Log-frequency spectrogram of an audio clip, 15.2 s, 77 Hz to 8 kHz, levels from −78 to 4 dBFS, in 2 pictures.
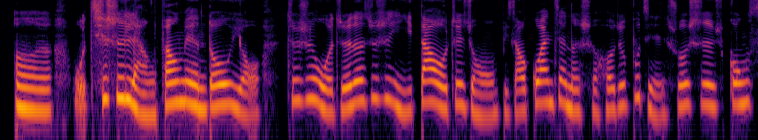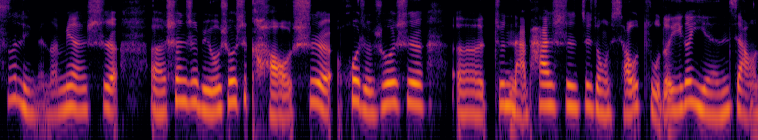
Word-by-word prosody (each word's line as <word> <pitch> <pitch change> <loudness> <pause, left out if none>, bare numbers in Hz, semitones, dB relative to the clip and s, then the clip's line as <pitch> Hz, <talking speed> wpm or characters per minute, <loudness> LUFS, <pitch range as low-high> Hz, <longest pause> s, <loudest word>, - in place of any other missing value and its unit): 呃， 210 -3 +5 0.2
我 - - -2
其 300 - +2
实 305 0 +6
两 200 -11 +5
方 255 +5 +6
面 250 -5 +6
都 245 +2 +5
有。 200 -2 -2 0.3
就 285 0 -4
是 295 +1 -2
我 225 -8 +3
觉 210 +4 +2
得 270 +2 +4
就 305 +2 -5
是 295 -1 -5
一 205 -5 -3
到 265 -2 +5
这 250 +3 -2
种 180 -5 -5
比 190 - -13
较 195 +2 -2
关 265 0 +2
键 260 -2 -1
的 205 -2 -1
时 200 - -9
候， 205 +2 -4
就 235 +2 -3
不 315 +6 -7
仅 190 - -7
说 235 +6 -2
是 245 -1 -1
公 255 0 +1
司 290 +3 -8
里 225 -6 -4
面 190 - -15
的 180 +2 -14
面 215 0 -2
试， 210 -1 -3 0.3
呃， 195 -2 -4
甚 280 +7 -1
至 265 0 -2
比 215 - -3
如 200 +1 +1
说 265 +5 +1
是 275 +3 -5
考 - - -1
试， 275 - 0
或 285 - 0
者 200 -2 -3
说 250 +6 +1
是， 255 -1 +1 0.4
呃， 185 -1 -4
就 250 0 -3
哪 240 -1 -1
怕 245 0 +2
是 240 -1 -2
这 235 0 -5
种 195 -3 -4
小 185 +3 -3
组 - - -7
的 - - -2
一 215 +3 -4
个 265 - +2
演 200 -6 -3
讲， 215 -2 -4
235 Hz, 260 characters per minute, -24 LUFS, 205-260 Hz, 0.4 s, 实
